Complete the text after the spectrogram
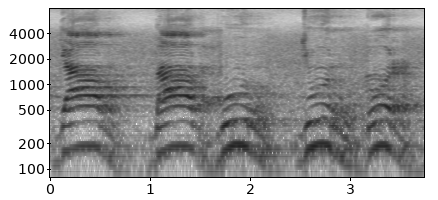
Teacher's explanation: dibaca tipis RI ah merenges beda ro tebal sama ro tipis ro yang sukun sebelumnya harakat fathah atau dah dibaca tebal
